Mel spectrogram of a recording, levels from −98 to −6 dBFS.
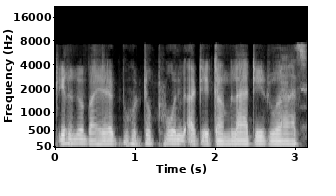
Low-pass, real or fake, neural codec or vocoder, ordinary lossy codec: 7.2 kHz; fake; codec, 16 kHz in and 24 kHz out, 0.6 kbps, FireRedTTS-2 codec; none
